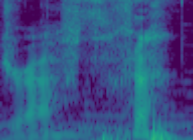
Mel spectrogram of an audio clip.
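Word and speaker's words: draught: be the Giant draft yes it's actually pronounced draft um this draft also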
